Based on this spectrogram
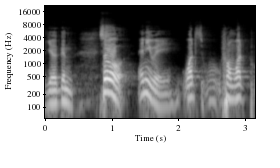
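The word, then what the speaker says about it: Jürgen: who what's your name Jurgen Jurgen ju r g ju j ee r GN sounds like a German name Jurgen Jurgen yeah you're good that's a German we have pronouncing it yogen so anyway what from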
